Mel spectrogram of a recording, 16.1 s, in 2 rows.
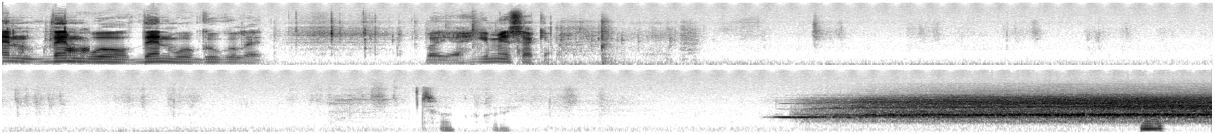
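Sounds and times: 
speech: 0.0 - 2.0, 2.8 - 4.0, 15.6 - 16.0
loud whistle being blown: 13.2 - 14.6.

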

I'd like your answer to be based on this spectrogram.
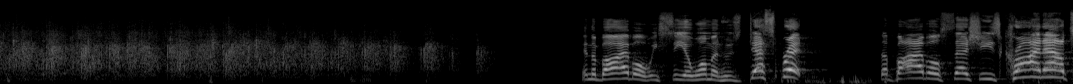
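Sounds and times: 
audience clapping hands: 0.0 - 5.3
speech: 5.8 - 8.1, 8.8 - 10.7.

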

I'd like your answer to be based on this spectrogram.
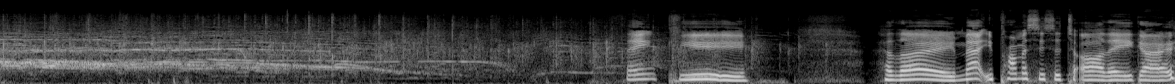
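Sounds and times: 
voices cheering and whooping: 0.0 - 7.7
crowd applause: 0.0 - 8.5
speech: 6.3 - 7.6, 8.8 - 11.7.

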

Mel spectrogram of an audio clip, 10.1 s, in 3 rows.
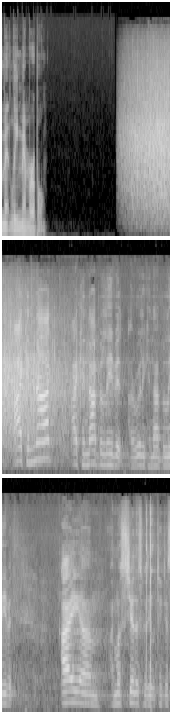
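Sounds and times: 
speech: 0.0 - 1.0, 3.6 - 7.2, 7.9 - 10.0
Oscars audience applause: 2.3 - 5.6.

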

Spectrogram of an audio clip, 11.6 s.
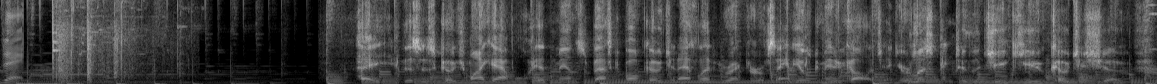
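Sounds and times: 
speech: 0.0 - 0.4, 3.6 - 11.5
glass shattering: 0.5 - 2.1.

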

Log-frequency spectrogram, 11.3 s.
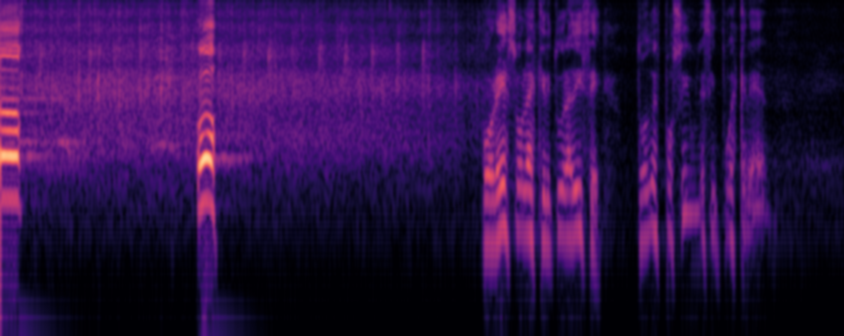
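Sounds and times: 
audience applause: 0.0 - 6.7
speech: 2.6 - 3.1, 6.4 - 10.3.

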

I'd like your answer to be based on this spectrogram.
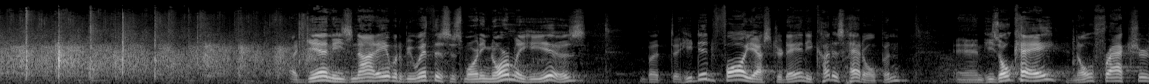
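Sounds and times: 
congregation clapping during a church service: 0.0 - 4.0
speech: 2.9 - 11.4.

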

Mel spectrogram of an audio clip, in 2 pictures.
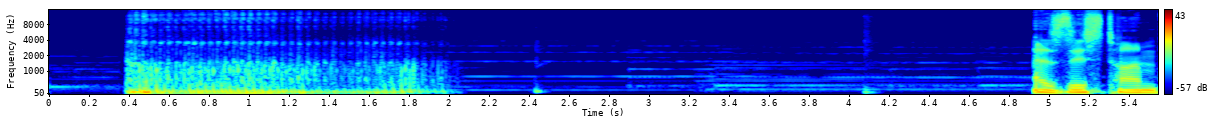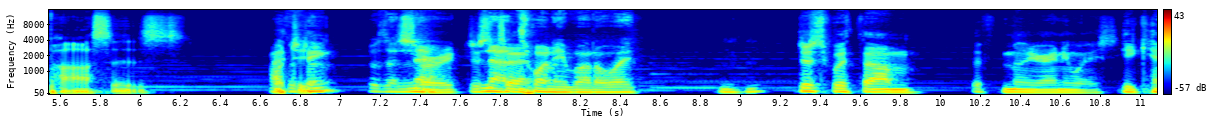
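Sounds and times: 
cat purring: 0.4 - 2.0
speech: 5.0 - 11.0.

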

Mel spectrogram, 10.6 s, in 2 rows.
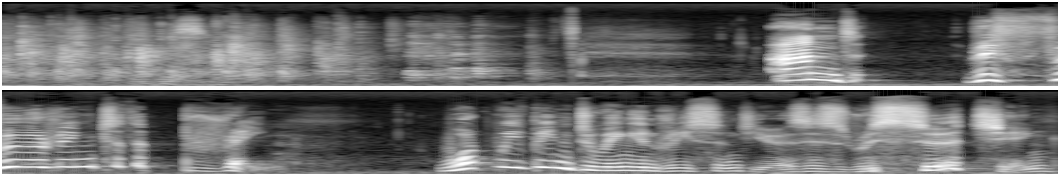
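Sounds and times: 
audience applause: 0.0 - 2.7
speech: 4.0 - 6.7, 7.5 - 10.5.

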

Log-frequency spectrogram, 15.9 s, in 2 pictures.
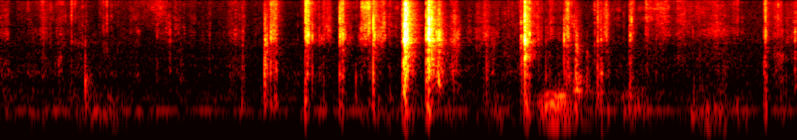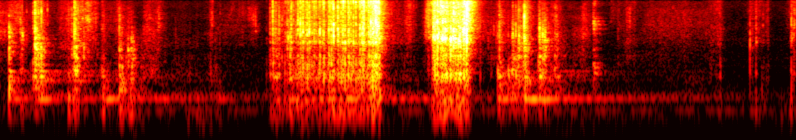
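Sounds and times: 
tarot card deck riffled by hand: 2.3 - 6.4, 10.7 - 13.6, 15.4 - 15.9.

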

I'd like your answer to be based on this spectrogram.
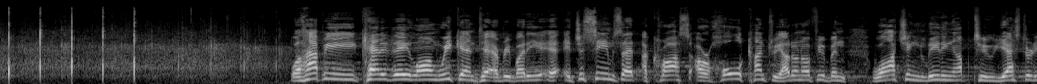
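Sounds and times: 
audience applause: 0.0 - 3.1
speech: 2.9 - 10.3.

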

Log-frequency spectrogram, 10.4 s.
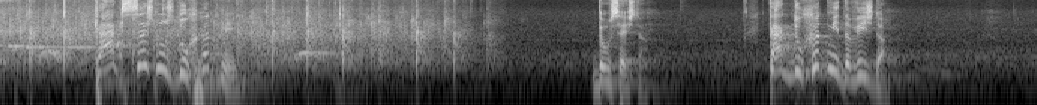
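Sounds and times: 
audience applause: 0.0 - 5.1
speech: 1.0 - 2.6, 6.0 - 6.6, 7.7 - 9.0.

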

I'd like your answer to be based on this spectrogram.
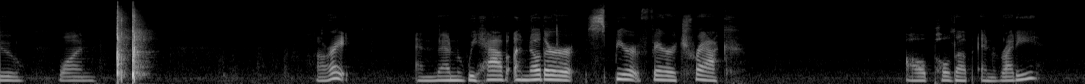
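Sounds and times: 
speech: 0.0 - 1.1, 3.2 - 3.6, 4.2 - 7.4, 9.1 - 10.5
hand clap for sync: 1.2 - 1.6.

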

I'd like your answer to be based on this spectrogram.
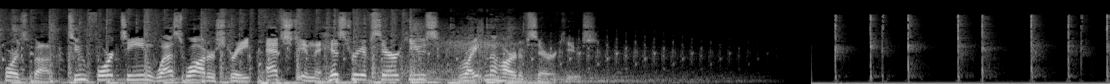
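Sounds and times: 
speech: 0.0 - 6.1
hands clapping: 8.4 - 11.0.

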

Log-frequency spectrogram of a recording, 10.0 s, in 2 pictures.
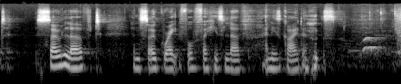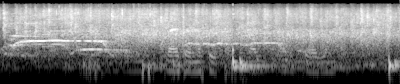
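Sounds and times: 
speech: 0.5 - 4.8, 7.1 - 8.4
audience applause: 4.9 - 10.0.

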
